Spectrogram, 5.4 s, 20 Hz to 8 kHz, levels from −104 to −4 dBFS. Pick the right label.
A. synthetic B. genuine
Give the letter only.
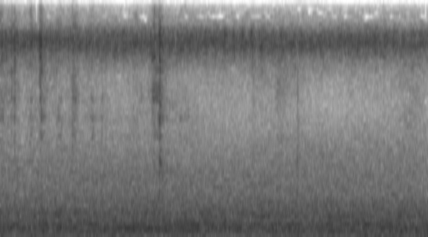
B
